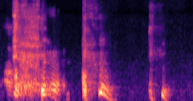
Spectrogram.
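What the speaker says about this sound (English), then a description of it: "Sorry for cough." A person coughs close to the microphone: one long, harsh fit, then two shorter, weaker coughs with brief pauses between them. No one speaks.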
